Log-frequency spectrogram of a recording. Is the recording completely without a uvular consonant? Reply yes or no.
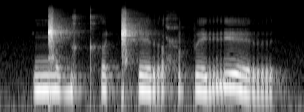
yes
